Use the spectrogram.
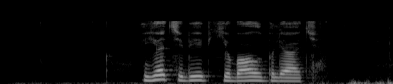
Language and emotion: Russian, neutral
